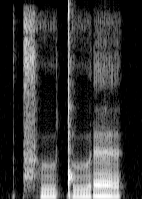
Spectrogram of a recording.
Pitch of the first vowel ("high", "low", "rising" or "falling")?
rising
